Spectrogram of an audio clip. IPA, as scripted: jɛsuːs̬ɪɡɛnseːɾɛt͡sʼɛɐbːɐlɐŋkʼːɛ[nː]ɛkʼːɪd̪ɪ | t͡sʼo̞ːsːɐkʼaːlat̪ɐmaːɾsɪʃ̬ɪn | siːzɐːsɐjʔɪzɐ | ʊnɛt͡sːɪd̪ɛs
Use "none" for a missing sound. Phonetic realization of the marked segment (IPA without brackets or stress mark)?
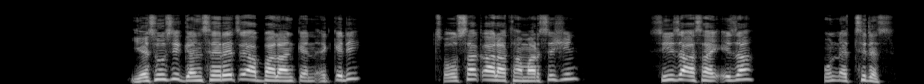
n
